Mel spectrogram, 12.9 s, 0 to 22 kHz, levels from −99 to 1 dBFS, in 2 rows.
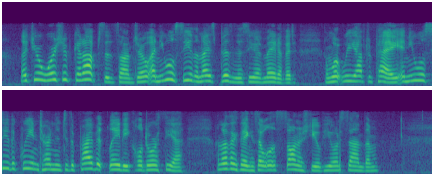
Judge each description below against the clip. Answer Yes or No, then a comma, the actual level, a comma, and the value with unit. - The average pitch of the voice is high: Yes, high, 230 Hz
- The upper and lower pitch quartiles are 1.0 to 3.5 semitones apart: No, average, 4.2 semitones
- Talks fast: Yes, fast, 230 wpm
